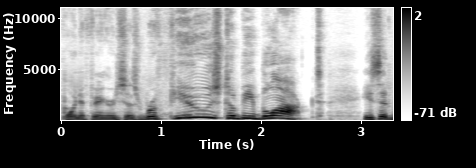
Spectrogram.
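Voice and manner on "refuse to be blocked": very slow, high, drawn-out yelled scream. Retell a coach addressing a player over the crowd in a huddle, imitating a coach screaming. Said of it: "he's screaming at him over the crowd".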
